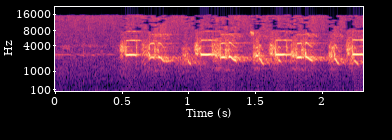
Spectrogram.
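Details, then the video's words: In the jungle, a wild partridge, described as very healthy, bursts into a fast string of harsh, ringing, rattling notes after half a second of near silence. "jangli teetar ki awaaz"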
